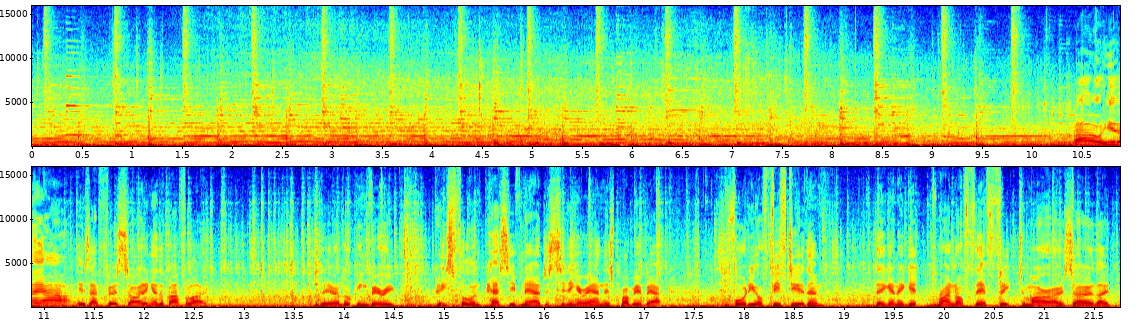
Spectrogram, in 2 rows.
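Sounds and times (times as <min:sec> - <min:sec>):
truck driving with road and engine noise: 0:00.0 - 0:21.7
truck rattles and knocks: 0:00.0 - 0:21.7
speech: 0:11.4 - 0:12.8, 0:13.7 - 0:21.7.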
